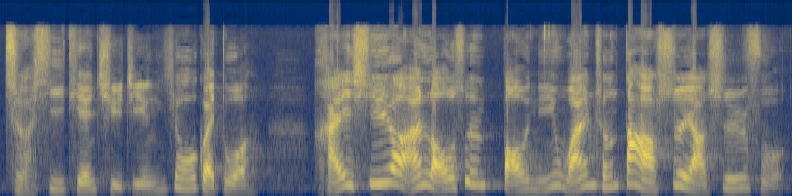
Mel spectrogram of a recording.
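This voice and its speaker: Guy doing a defiant monkey hero, loyal disciple, high n forceful, storybook style, big reverb. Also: very animated, slow pace, heavily acted. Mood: earnest pleading. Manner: forceful, emphatic declaiming. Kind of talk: dramatised storytelling.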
